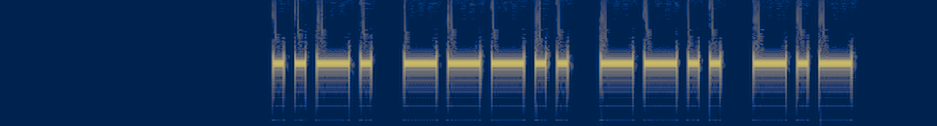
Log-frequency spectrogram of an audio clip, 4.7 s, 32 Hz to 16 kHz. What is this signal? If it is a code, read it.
Morse code, heard as a keyed tone, about 22 wpm, 700 Hz. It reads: F8ZK
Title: DXCC-100 Call Signs - 4 Characters - 22wpm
